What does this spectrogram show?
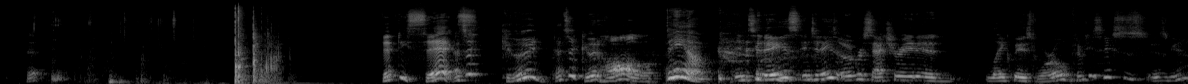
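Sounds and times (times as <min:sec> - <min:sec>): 
percentile dice rolling: 0:00.9 - 0:03.0
speech: 0:03.8 - 0:11.8.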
